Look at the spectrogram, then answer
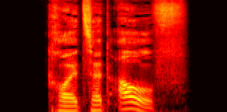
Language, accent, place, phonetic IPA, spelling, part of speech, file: German, Germany, Berlin, [ˌkʁɔɪ̯t͡sət ˈaʊ̯f], kreuzet auf, verb, De-kreuzet auf.ogg
- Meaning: second-person plural subjunctive I of aufkreuzen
